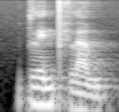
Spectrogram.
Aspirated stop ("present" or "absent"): present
